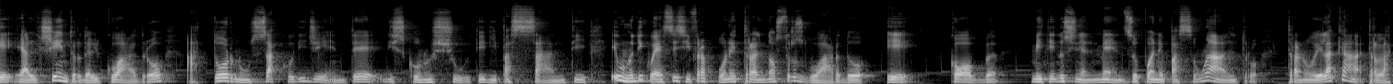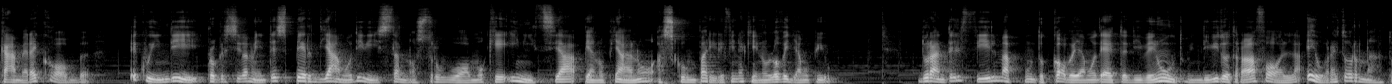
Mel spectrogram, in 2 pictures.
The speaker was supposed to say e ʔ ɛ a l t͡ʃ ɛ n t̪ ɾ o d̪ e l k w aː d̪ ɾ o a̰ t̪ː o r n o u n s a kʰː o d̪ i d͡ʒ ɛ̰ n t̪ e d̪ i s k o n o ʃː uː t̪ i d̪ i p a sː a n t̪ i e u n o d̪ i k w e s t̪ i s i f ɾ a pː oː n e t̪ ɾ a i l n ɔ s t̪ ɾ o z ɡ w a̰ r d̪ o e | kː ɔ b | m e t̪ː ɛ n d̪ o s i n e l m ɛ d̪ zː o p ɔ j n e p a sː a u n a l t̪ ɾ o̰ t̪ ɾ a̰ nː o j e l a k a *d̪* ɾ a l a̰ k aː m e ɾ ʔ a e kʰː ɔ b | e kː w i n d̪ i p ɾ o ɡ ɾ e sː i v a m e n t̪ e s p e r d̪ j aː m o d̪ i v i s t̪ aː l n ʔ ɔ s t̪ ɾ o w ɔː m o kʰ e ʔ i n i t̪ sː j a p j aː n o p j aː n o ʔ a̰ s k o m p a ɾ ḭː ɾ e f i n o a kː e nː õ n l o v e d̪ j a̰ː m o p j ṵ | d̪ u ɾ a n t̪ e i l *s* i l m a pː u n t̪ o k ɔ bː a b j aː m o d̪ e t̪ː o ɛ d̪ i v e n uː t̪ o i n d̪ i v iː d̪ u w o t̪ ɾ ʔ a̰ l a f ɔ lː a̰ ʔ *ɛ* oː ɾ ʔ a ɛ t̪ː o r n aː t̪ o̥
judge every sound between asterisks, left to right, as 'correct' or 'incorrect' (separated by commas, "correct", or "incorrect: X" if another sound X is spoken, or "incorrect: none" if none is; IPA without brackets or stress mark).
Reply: incorrect: t̪, incorrect: f, incorrect: e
